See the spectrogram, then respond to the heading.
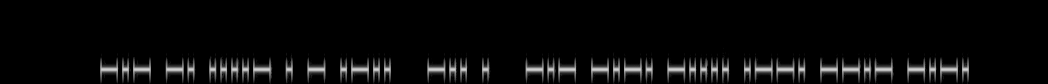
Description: Morse code, heard as a keyed tone, about 21 wpm, 700 Hz. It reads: KN4ETL DE KC6PQC
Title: USA Callsign DE Callsign 22wpm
